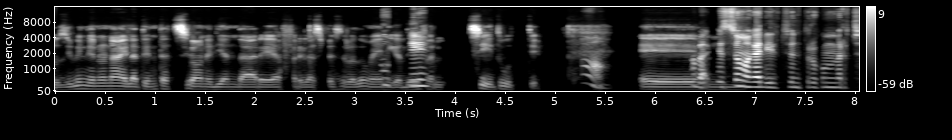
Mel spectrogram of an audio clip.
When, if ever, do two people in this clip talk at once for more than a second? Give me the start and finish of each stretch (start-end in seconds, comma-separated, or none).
none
